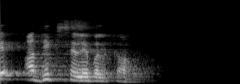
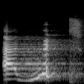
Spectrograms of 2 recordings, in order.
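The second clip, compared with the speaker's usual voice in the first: Admit with मिट punched and rising; teacher's demo of admit, weight on मिट; stress on second syllable; slower than usual. Shown as a demonstration. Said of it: "मिट पे जोर है".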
